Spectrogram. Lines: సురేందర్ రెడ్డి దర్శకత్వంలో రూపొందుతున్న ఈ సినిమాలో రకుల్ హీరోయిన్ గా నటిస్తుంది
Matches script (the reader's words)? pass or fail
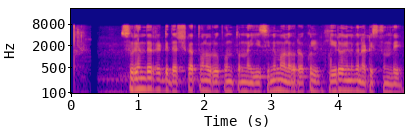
pass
